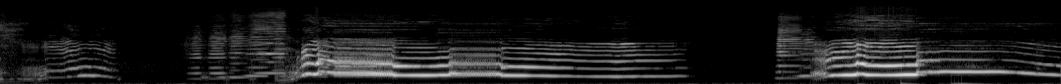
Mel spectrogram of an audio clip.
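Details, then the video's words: Squirt, a pet dog, sings the blues along to a harmonica: drawn-out tonal howls that hold steady, then bend and waver, in long phrases broken by short pauses, tangled with the harmonica's reedy notes. "Dog sings the blues to a harmonica"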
